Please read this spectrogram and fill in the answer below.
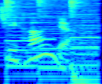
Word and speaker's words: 千早: If I just waited, it would have told us how to pronounce their name. Whoops. Oh well. Chihaya.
